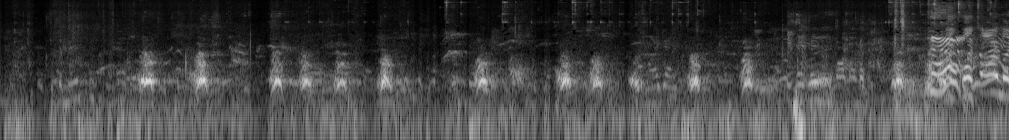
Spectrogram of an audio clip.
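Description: A dog barking in a steady series, about a dozen barks roughly half a second apart, then near the end a louder, higher, wavering whining cry as dogs tussle.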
